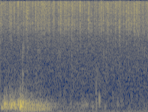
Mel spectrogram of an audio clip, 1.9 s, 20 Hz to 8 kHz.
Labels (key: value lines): label: biophony, growl
recorder: SoundTrap 600 or HydroMoth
